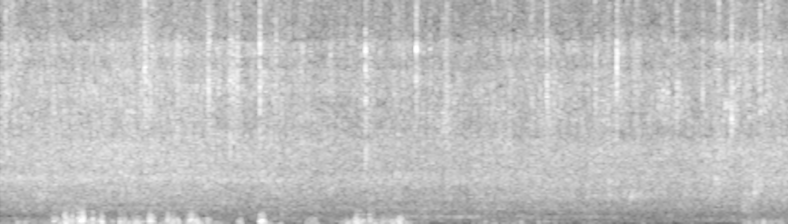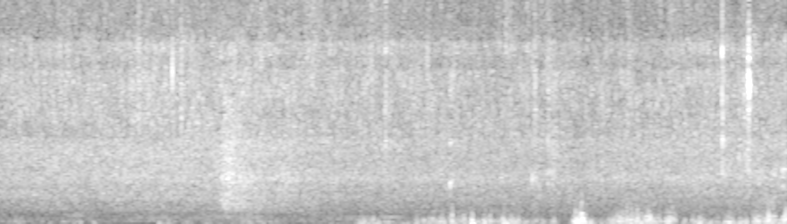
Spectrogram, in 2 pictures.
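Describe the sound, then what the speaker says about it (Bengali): Heavy rain pours steadily during a violent thunderstorm that is lashing the trees, with thunder cracks and rumbles bursting out near the start and again toward the end. "তার সঙ্গে বৃষ্টি হচ্ছে বজ্রপাত"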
